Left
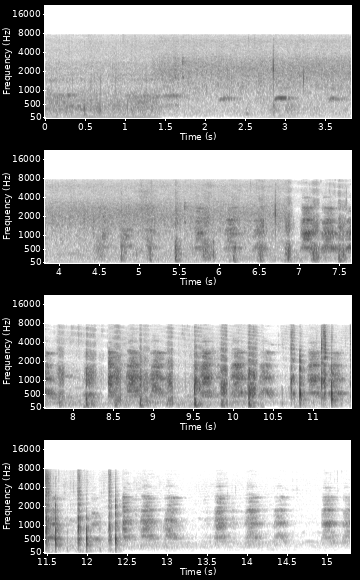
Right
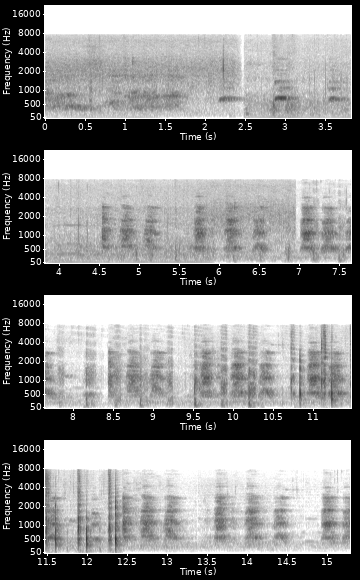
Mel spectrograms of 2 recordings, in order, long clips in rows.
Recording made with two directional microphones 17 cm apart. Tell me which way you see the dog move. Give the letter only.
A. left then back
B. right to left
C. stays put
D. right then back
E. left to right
A.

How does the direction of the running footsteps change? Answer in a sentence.
In this clip you hear the running footsteps move to the right.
